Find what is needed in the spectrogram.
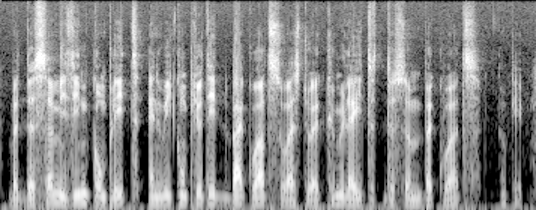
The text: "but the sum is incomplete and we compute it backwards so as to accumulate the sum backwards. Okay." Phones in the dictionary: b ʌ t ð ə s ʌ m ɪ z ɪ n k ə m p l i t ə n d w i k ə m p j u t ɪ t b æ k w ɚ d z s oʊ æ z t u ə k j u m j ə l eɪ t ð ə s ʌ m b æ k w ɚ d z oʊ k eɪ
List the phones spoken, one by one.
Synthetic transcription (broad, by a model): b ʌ t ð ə s ʌ m ɪ z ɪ n k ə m p l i t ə n w i k ə m p j u t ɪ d b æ k w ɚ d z s oʊ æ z t u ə k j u m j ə l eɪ t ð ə s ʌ m b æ k w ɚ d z oʊ k eɪ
